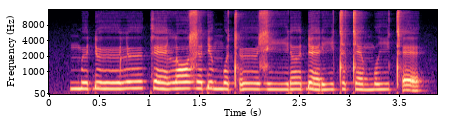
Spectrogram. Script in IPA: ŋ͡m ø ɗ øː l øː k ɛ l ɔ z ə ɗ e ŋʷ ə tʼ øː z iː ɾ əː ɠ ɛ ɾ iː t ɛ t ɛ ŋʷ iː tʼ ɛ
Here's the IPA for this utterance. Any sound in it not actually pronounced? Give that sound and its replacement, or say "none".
ɠ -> ɗ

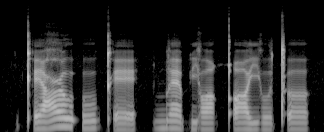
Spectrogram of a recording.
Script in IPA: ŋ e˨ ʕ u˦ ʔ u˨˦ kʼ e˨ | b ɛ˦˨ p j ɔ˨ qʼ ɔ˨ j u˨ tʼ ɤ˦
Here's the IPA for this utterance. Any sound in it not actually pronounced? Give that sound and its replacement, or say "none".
ŋ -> kʼ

